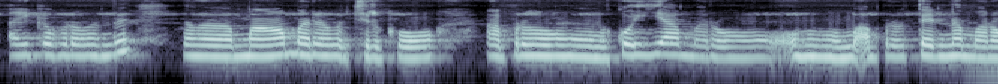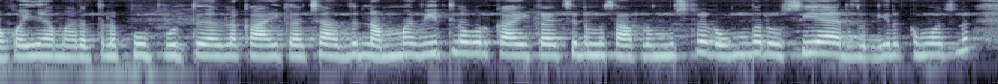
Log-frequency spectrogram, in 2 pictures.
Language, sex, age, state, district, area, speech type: Tamil, female, 30-45, Tamil Nadu, Thoothukudi, urban, spontaneous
